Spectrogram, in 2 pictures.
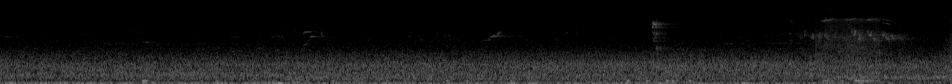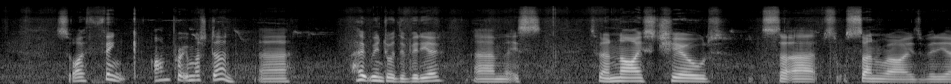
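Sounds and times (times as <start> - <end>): faint bird chirps: 6.5 - 13.1.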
